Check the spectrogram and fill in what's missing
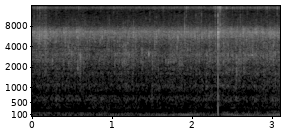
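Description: Fresh curry leaves frying in hot oil with browning onions, a steady close hiss and sizzle with a single sharp crackle pop partway through.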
